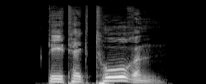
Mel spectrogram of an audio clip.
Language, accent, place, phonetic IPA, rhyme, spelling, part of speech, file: German, Germany, Berlin, [detɛkˈtoːʁən], -oːʁən, Detektoren, noun, De-Detektoren.ogg
- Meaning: plural of Detektor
